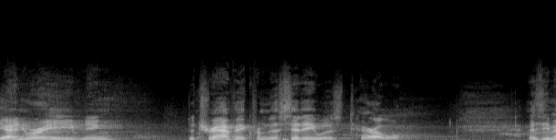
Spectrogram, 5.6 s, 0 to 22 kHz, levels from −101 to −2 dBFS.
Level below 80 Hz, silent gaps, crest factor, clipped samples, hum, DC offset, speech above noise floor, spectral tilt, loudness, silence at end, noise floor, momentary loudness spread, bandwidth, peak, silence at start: -76 dBFS; none; 24 dB; under 0.1%; none; under 0.1%; 29 dB; -6 dB/octave; -32 LUFS; 0 s; -60 dBFS; 18 LU; 11 kHz; -8 dBFS; 0 s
